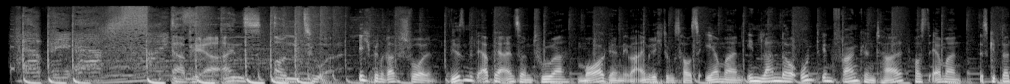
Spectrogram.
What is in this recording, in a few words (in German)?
Infomercial; OnTour; Ehrmann; RPR1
